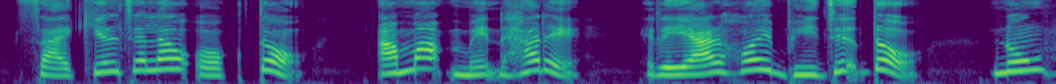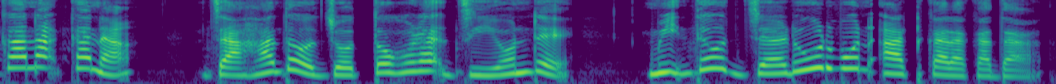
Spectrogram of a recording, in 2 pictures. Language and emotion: Santali, happy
